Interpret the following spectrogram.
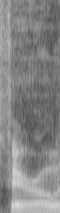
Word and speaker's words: Faro: didn't yeah I think it's pronounced Faro and arrow Oh our casinos in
